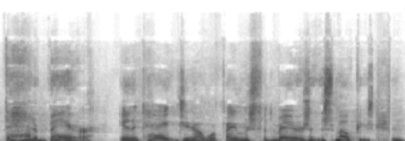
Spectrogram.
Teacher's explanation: I was told to listen for a sh sound on the s's.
